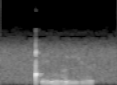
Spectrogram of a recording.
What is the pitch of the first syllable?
rising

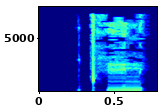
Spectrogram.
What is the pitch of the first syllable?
high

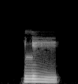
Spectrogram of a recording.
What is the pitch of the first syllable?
low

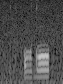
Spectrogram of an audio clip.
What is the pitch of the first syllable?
high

